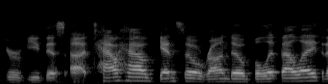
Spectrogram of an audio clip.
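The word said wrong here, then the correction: Touhou: Toho, okay.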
